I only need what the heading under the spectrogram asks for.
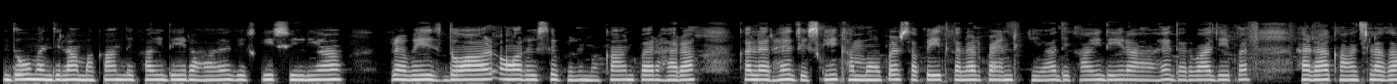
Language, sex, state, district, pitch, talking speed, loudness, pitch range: Hindi, female, Rajasthan, Churu, 215 Hz, 145 wpm, -14 LUFS, 210-225 Hz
